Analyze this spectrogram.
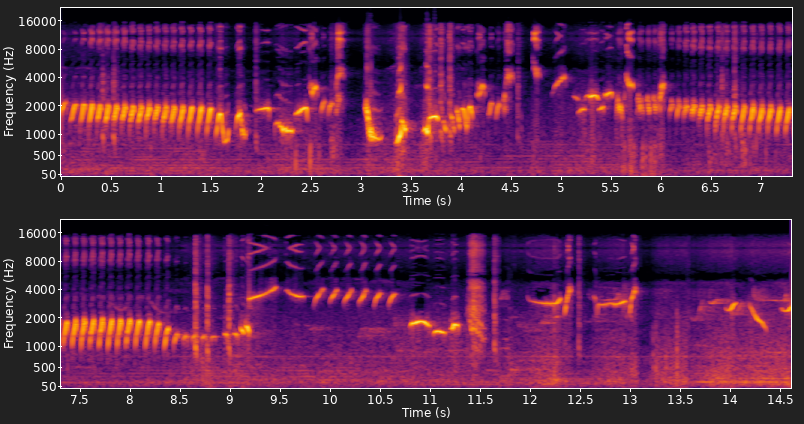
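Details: White-rumped shama song recorded as a master track for training other songbirds: loud varied phrases with long rapid trills near mid pitch, sharp chirps, slurred whistles and high ticking notes, changing every few seconds.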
